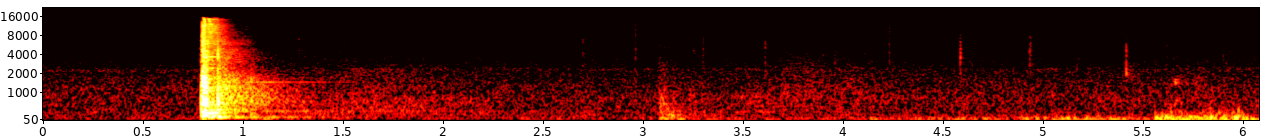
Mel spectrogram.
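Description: A single air rifle shot about a second in: one sharp report that dies away within about half a second.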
